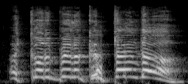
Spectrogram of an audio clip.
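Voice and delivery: Brando impression. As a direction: belt it like Brando in the movie. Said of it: "It was like".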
